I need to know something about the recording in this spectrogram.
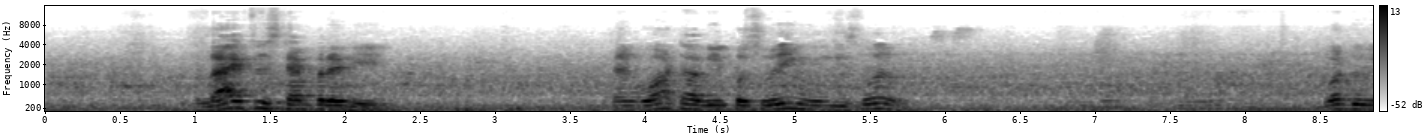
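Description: An elderly man speaks calmly nearby, in short phrases with pauses.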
